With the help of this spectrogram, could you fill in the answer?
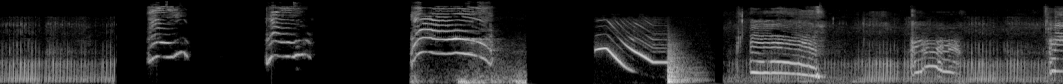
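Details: Kitten meowing: a series of short, high, clear meows, some bending up then down, separated by silences. Later meows are longer and slide downward, with background noise between calls.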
